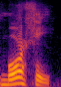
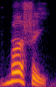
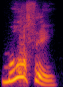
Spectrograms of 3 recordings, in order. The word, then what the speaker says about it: Morphy: had a neighbor and her name was Morphy. Oh, That's how she pronounced it. I'm Mrs. Morphy. Yeah. And I used to, and I look at her and say, yeah, that's what I said, Murphy. And she, no, Morphy.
